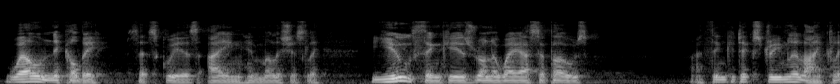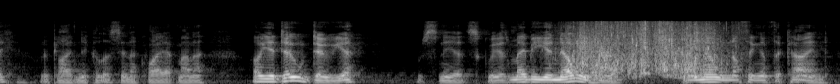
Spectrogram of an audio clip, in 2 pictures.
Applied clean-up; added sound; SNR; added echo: none; Splash, splatter; 2 dB; reverberation time 0.7 s.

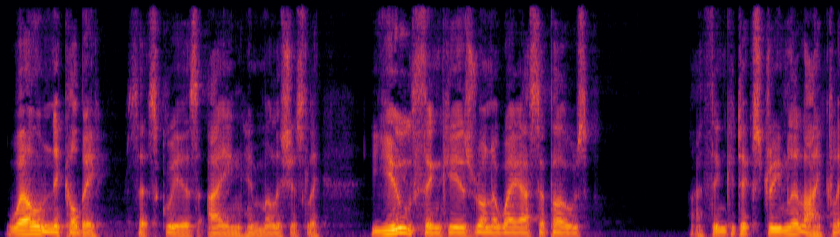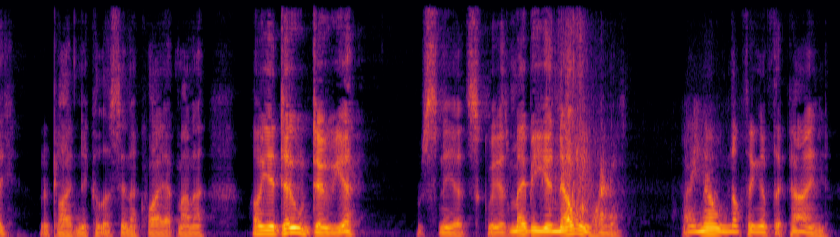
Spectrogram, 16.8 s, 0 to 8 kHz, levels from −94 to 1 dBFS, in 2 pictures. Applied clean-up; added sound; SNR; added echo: neural mask model DeepFilterNet 3.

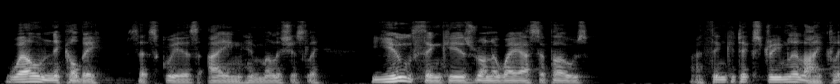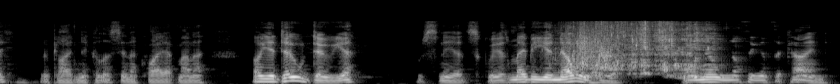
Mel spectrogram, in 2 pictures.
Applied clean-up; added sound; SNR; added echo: classical method WPE with log-MMSE.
